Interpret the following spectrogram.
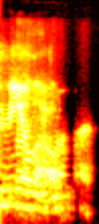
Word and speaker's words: Nihilo: It's a Nihilo.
